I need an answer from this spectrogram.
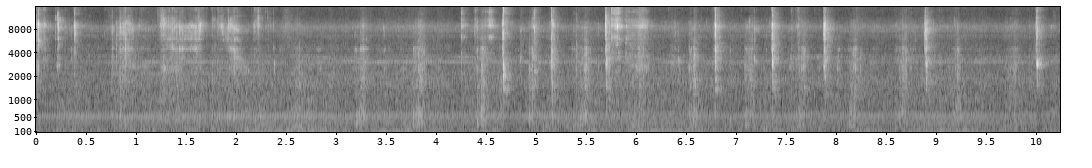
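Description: A person eating, chewing crisp vegetables in close-up, with sharp clicks and crunches about twice a second over a steady hum.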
